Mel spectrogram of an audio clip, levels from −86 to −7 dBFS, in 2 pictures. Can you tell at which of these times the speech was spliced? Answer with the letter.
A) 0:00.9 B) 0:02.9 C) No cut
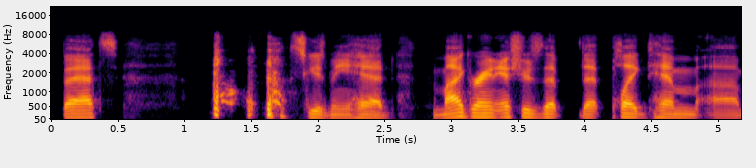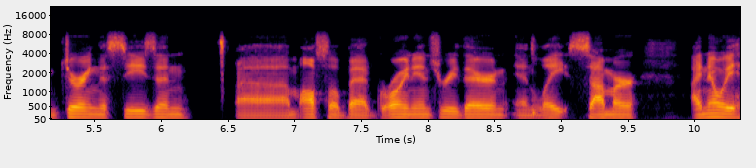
B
